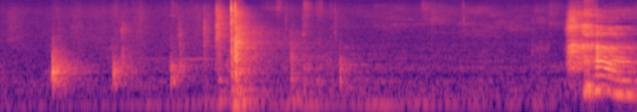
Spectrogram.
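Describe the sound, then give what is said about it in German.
A door on the right is opened: a series of knocks and latch clunks, one sharper bang among them, then a pause before a louder creaking swing at the end. “Mach mal die Tür rechts auf.”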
